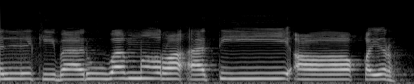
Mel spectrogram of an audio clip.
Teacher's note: دونوں جگہوں پر را کو ہم نے پر پڑھا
